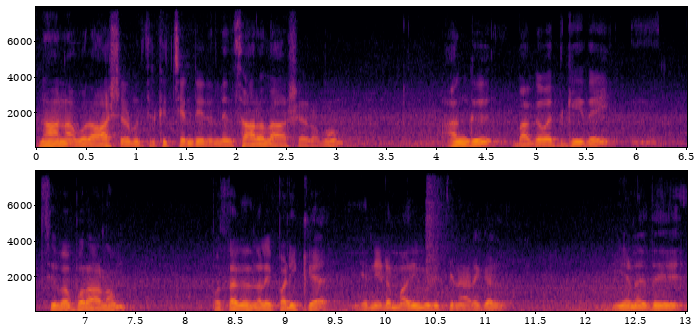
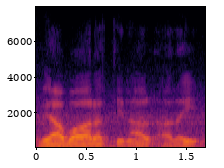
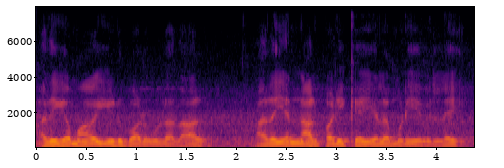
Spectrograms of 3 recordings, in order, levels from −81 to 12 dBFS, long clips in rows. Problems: none marked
